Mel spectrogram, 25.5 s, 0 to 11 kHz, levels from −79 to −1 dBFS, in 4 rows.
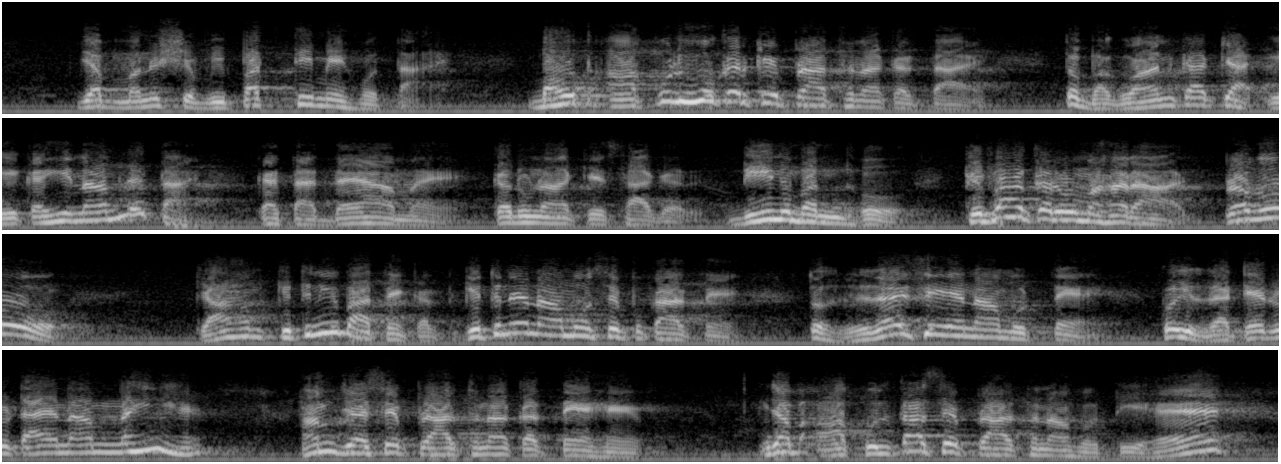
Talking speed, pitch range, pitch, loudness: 160 wpm, 135-190 Hz, 155 Hz, -23 LUFS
